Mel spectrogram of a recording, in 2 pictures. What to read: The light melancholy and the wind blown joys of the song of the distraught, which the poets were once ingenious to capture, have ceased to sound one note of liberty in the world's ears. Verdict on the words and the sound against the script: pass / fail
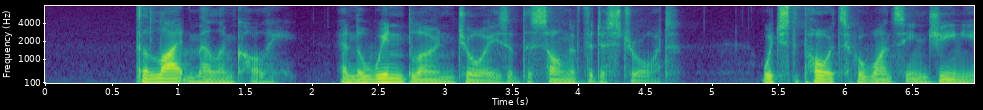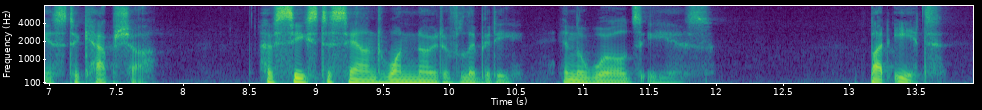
fail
